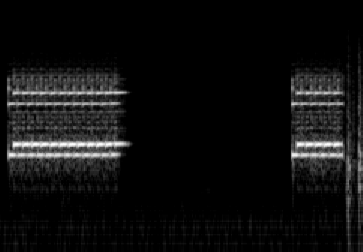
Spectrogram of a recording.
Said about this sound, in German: Als ich daheim angekommen bin, konnte ich kaum meine Koffer abstellen. Schon hat das Telefon geläutet.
